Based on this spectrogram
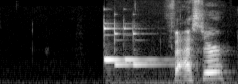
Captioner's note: high-pitched tones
